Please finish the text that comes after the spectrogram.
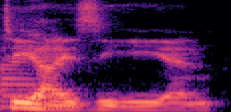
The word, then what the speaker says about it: Tizen: Is it spelled like Tyson, like T-Y? Tizen.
